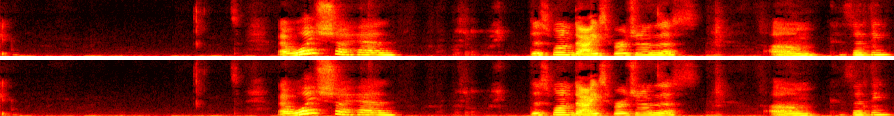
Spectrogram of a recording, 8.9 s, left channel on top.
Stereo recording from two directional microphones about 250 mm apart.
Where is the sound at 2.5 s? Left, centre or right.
Centre.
